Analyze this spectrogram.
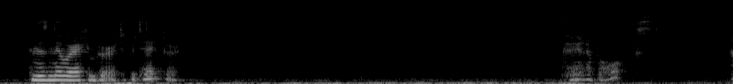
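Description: A woman speaks briefly and calmly close by.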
